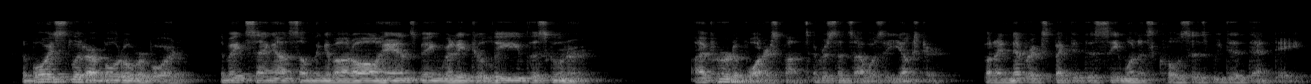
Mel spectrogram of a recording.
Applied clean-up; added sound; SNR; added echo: none; none; none; reverberation time 0.6 s.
